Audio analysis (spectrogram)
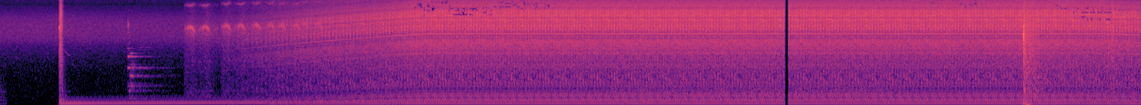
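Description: A video game helicopter's engine and rotor drone on steadily and loudly after a sharp start, a continuous whirring hum with a brief click partway through and one near the end, no voices.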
